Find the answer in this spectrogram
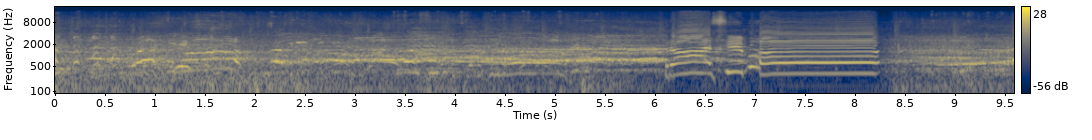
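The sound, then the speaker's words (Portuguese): A large crowd of attendees at Campus Party shouts and cheers while carrying chairs on their heads, a dense, continuous roar, then a single loud, drawn-out yell rises above it for a couple of seconds before the noise drops. “Esperaram, o gritaram”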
